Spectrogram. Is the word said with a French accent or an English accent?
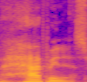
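English. It is said in plain English, with the H.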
